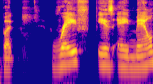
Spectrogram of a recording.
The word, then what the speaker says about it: Ralph: the Old Norse and so Rafe or Rafe is really how it's pronounced I think we it up by being like Ralph Ralph yes exactly well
